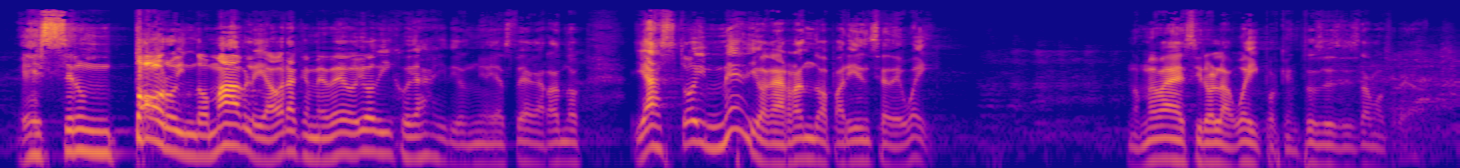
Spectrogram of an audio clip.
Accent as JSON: {"language": "Spanish", "country": "Guatemala", "accent": "chapín"}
